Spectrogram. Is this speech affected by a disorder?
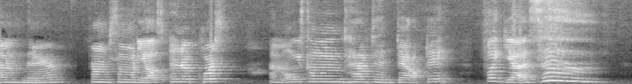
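Yes: cerebral palsy, spastic quadriplegic.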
